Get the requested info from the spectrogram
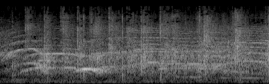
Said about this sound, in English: Okay, my gentlemen who have received anal sex, go ahead and clap if you enjoy it.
